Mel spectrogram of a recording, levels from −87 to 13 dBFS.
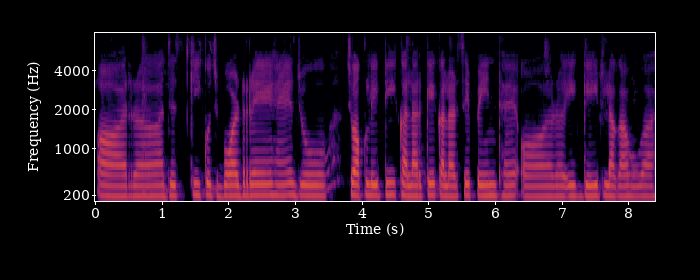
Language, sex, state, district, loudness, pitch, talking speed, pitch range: Hindi, female, Chhattisgarh, Sukma, -33 LUFS, 190 Hz, 130 wpm, 185-195 Hz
